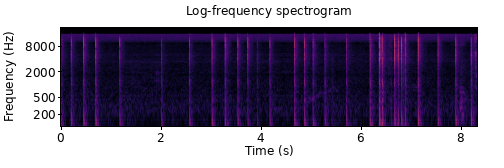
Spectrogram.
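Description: A single fingertip with a long nail taps repeatedly on the solid flat panel of an LCD monitor screen showing a movie grid. Each tap is a short, dry, sharp click that dies away almost instantly over a quiet background. The taps are spaced irregularly and then bunch into a quicker, louder flurry near the end.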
